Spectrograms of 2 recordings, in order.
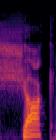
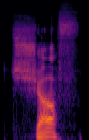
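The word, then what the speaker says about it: Shough: crap out of me it's shuck not Shuff it's really confusing but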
